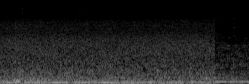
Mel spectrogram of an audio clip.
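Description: Steady hiss of heavy rain falling, with a low rumble underneath.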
